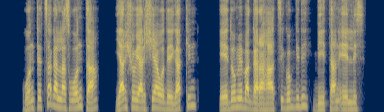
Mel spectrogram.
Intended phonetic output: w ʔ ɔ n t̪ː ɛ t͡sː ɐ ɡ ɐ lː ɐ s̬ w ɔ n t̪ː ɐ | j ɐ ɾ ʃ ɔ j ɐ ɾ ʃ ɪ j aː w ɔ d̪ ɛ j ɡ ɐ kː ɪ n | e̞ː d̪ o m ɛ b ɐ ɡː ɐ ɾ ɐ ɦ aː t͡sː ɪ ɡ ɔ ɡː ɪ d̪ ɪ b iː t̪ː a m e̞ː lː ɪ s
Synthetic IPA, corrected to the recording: w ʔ ɔ n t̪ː ɛ t͡sː ɐ ɡ ɐ lː ɐ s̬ w ɔ n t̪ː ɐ | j ɐ ɾ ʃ ɔ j ɐ ɾ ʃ ɪ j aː w ɔ d̪ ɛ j ɡ ɐ kː ɪ n | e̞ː d̪ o m ɛ b ɐ ɡː ɐ ɾ ɐ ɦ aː t͡sː ɪ ɡ ɔ ɡː ɪ d̪ ɪ b iː t̪ː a n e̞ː lː ɪ s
